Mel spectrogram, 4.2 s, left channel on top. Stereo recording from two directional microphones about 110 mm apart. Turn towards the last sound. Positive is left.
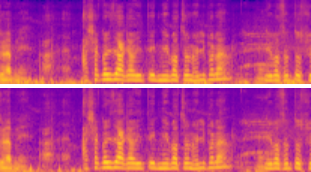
turn(degrees=-15)  # may be behind; listen again after turning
